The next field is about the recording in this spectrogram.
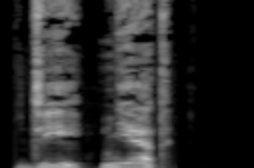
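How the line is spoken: Shout. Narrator (Russian): крикнул Хадди

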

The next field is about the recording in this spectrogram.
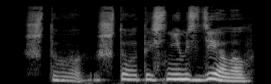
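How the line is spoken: Trembling voice. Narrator (Russian): спросила я дрожащим голосом

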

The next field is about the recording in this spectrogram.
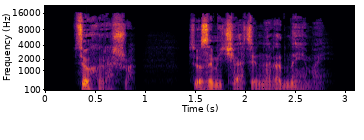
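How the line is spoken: Soothing murmur. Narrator (Russian): бормотал Денис

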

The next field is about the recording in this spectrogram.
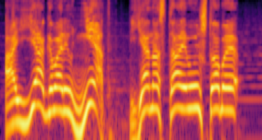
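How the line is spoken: Shouting. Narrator (Russian): Паламброн закричал

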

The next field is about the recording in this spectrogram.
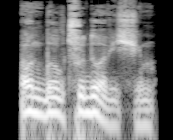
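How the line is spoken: Grumbling. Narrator (Russian): проворчал он

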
